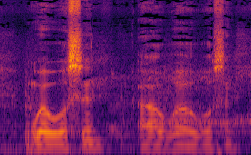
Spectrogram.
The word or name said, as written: Will Wilson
